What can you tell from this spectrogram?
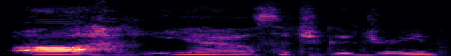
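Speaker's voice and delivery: soft, dreamy murmur; contented half-awake sigh of words; waking from a dream. Acted. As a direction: trail off softly as if just waking. Acting someone waking from a dream.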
